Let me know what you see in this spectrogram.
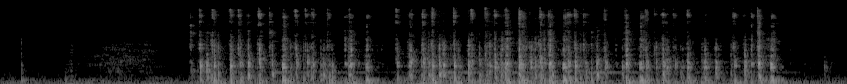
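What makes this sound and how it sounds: Fingertips type steadily on a rose-gold retro Azio mechanical keyboard with a metal frame and round plastic keycaps. After about a second and a half of faint low hum, dense, crisp clicky keystrokes run for roughly four and a half seconds with a brief dip near the middle. The clip then falls back to the quiet hum.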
